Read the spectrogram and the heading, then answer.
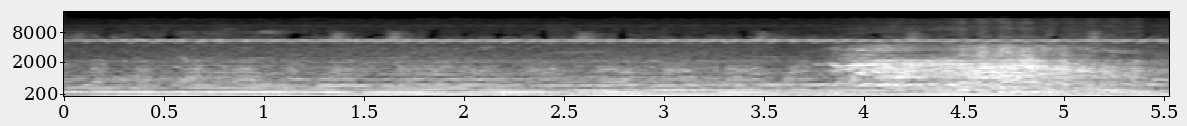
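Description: A horse neighs loudly, a long whinny with shaky, quavering tones that swells and brightens toward the end, over a steady background hum and a thin high insect-like whine.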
